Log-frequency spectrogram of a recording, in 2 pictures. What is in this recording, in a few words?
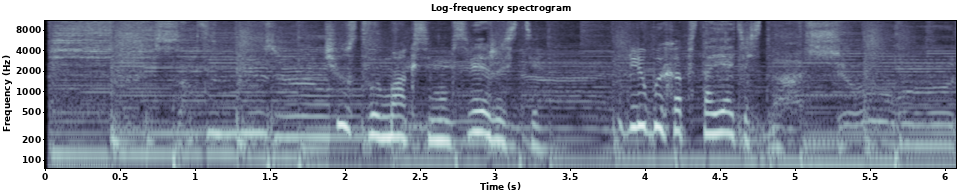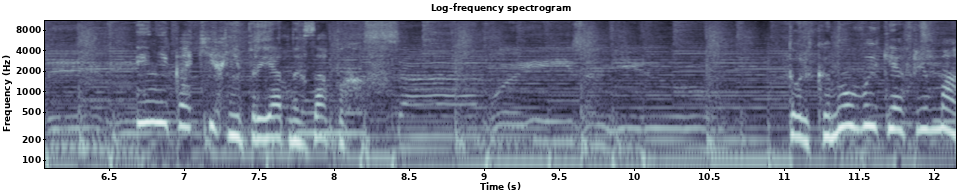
woman carefree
